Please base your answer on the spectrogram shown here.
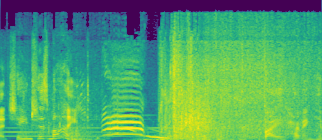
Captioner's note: screaming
